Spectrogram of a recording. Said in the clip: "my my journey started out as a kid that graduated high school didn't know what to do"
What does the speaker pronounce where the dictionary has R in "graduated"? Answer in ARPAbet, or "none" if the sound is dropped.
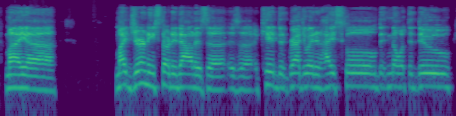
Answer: R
